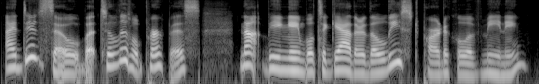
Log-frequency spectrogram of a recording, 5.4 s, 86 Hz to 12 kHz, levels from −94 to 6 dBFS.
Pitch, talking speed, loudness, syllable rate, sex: 205 Hz, 190 wpm, -20 LUFS, 5.2 syllables/s, female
